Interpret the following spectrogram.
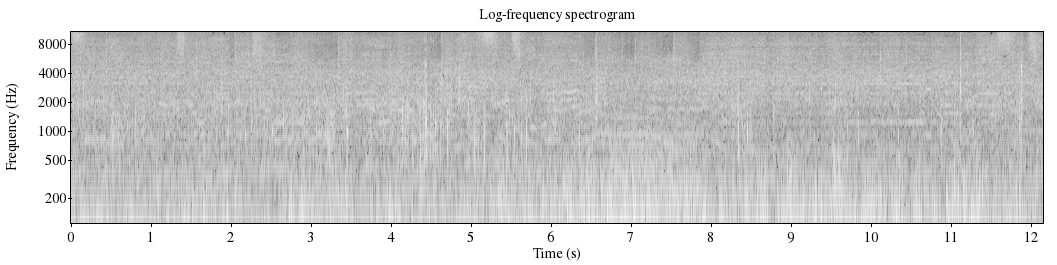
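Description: Mountain bike riding down a rough dirt trail: wind noise on the microphone and the bike rattling over bumps, with music playing throughout.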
